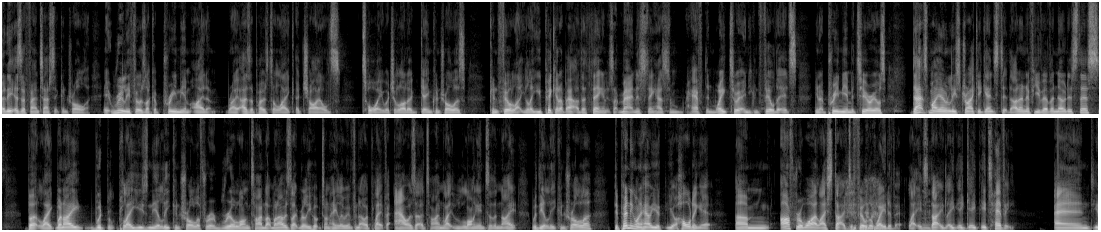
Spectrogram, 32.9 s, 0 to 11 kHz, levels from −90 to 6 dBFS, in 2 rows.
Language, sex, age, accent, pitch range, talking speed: English, male, 40-59, British, 120-145 Hz, 265 wpm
